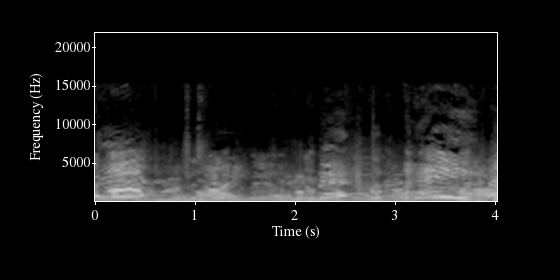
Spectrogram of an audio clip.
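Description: Several children's voices chattering and calling out over one another, with no single clear speaker.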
